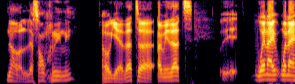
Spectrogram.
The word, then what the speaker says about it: Alessandrini: Alessandrini? No, Alessandrini.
